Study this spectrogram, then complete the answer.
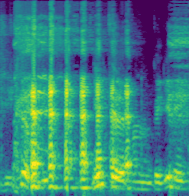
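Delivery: half laughing it out, as if back at the job offer; laughing while quoting himself. Retold or imitated. Salesman telling the host what he told his bosses, laughing.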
